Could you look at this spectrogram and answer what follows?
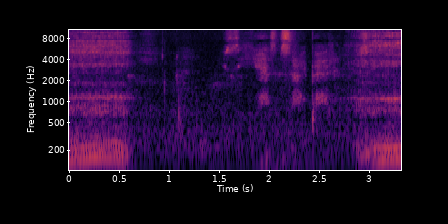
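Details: Loud, low, rumbling snores from a sleeping grandfather at the start and end, with quiet room sounds and faint whispering between them: ordinary heavy snoring.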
